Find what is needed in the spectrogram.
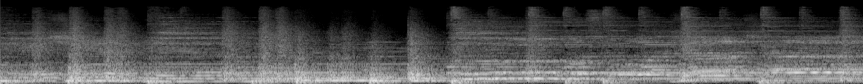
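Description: Three men singing a Hmong gospel hymn in harmony through microphones, over an instrumental accompaniment with a steady beat.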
